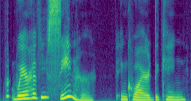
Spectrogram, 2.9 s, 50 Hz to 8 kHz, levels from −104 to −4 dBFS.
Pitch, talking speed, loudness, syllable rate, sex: 245 Hz, 190 wpm, -17 LUFS, 4.9 syllables/s, female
